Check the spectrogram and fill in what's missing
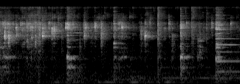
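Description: Two dried red chillies frying in hot mustard oil in a wok, giving a steady bright sizzle with crackling bursts and spits throughout, close and alone with no talk.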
